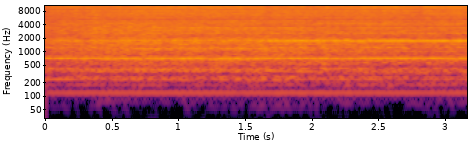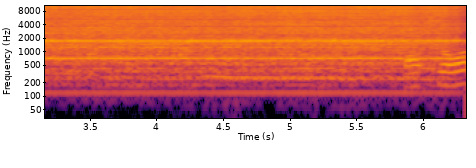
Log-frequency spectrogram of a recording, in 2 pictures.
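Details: 1953 Shopsmith Mark V motor turned all the way down to its lowest speed: smooth, steady mid-pitched hum with no knocks, rattles or wavering; healthy running at low speed.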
